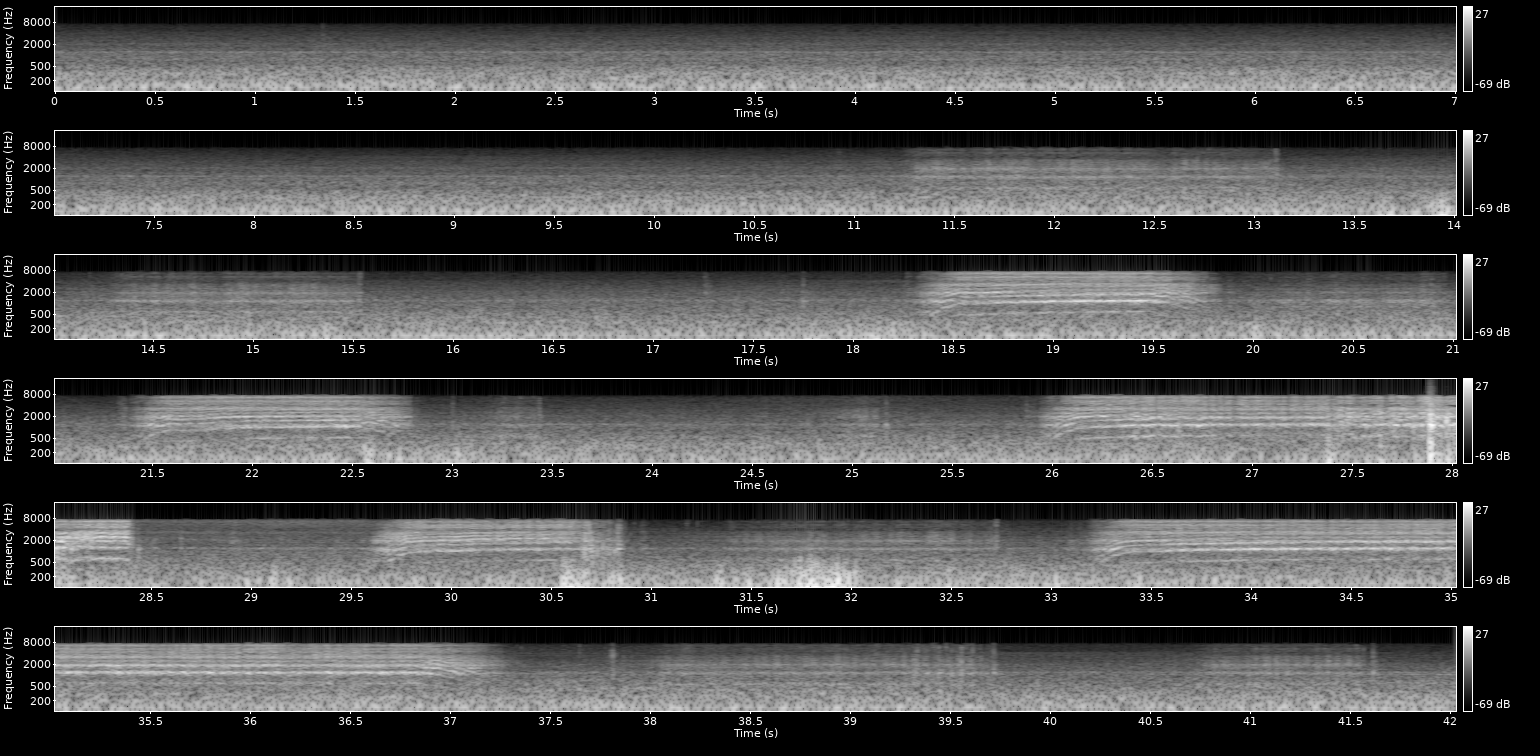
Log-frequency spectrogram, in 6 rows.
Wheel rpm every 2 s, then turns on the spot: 0, 0, 0, 0, 0, 10, 20, 30, 10, 80, 40, 40, 10, 140, 60, 50, 60, 160, 70, 30, 10.
10-16 22-24 28-32 38-40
